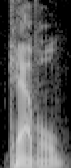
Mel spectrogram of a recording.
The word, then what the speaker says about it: Cavill: Henry Cavill, rhymes with travel, yeah.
